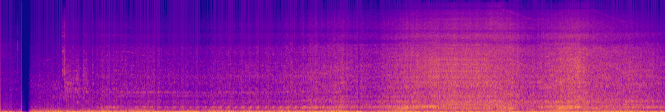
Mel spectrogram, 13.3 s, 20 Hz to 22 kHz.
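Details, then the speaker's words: 2014 Kawasaki 65TMV wheel loader with a pre-emissions Isuzu diesel, 149 hp, 7,671 hours: fires quickly and settles into a steady, even run with some revving under load, no knocks or misses; normal diesel running. "Isuzu diesel engine it's got brand new tires all the way around air ride seat radio 149 horsepower 7,671 hours starts up good runs good"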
